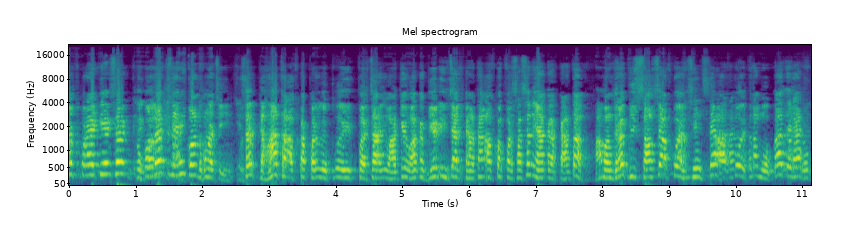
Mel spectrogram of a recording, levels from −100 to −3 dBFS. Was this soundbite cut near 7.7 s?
no; 1 cut; at 2.5 s

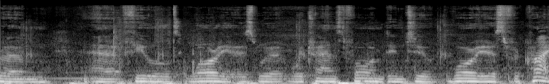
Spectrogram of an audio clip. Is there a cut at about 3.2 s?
no; 2 cuts; at 1.8 s, 4.4 s

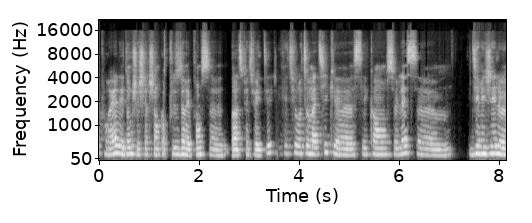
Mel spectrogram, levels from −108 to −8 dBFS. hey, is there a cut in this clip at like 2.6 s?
no; 1 cut; at 3.8 s

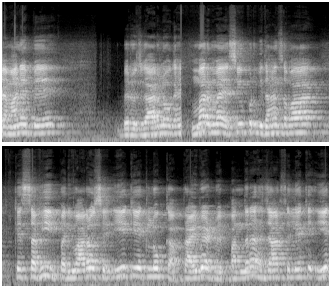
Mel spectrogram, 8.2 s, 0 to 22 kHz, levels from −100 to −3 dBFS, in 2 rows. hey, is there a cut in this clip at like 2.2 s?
yes; 1 cut; at 2.2 s

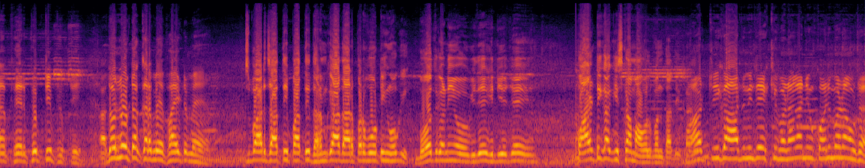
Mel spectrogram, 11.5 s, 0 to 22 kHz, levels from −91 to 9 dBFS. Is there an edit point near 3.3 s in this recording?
yes; 2 cuts; at 3.3 s, 7.6 s

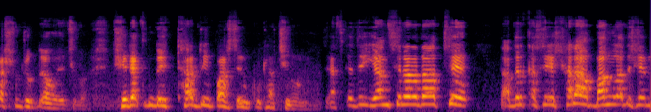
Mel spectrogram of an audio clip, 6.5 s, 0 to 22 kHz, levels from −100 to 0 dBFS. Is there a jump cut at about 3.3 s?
yes; 1 cut; at 3.3 s

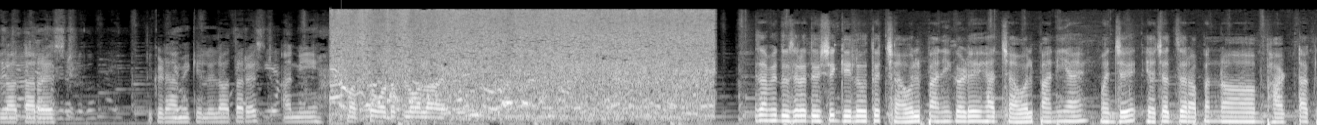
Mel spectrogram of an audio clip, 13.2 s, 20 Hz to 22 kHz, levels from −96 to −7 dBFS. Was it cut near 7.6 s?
yes; 2 cuts; at 3.3 s, 7.6 s

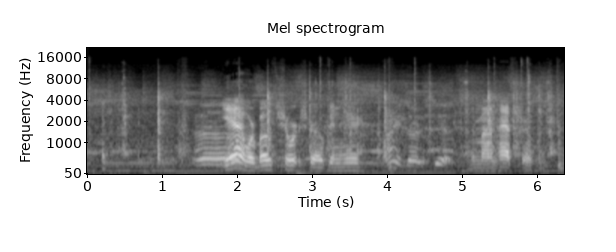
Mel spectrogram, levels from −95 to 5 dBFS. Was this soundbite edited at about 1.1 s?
yes; 2 cuts; at 1.1 s, 4.9 s

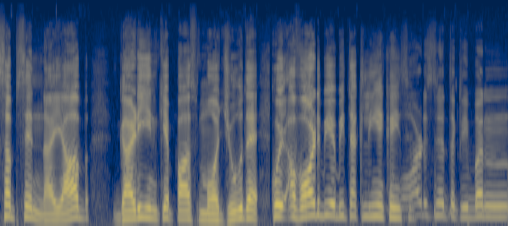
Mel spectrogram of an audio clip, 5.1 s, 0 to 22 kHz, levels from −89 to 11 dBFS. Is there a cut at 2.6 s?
yes; 1 cut; at 2.6 s

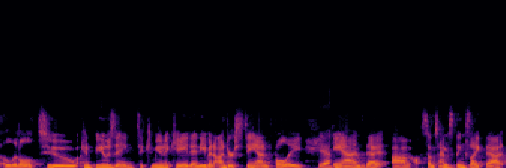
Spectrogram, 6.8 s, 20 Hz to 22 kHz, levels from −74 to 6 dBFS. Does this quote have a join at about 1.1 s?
yes; 1 cut; at 1.1 s

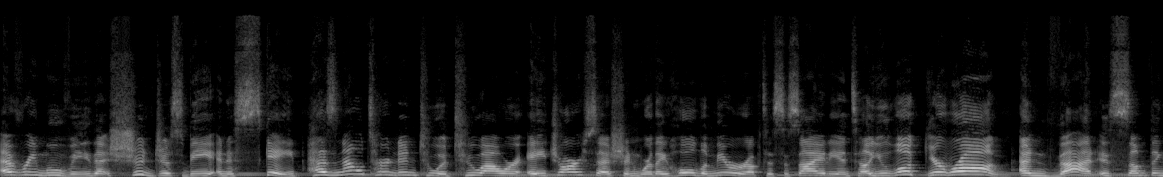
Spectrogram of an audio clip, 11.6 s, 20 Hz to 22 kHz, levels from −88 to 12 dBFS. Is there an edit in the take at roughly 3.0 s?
yes; 1 cut; at 3.0 s

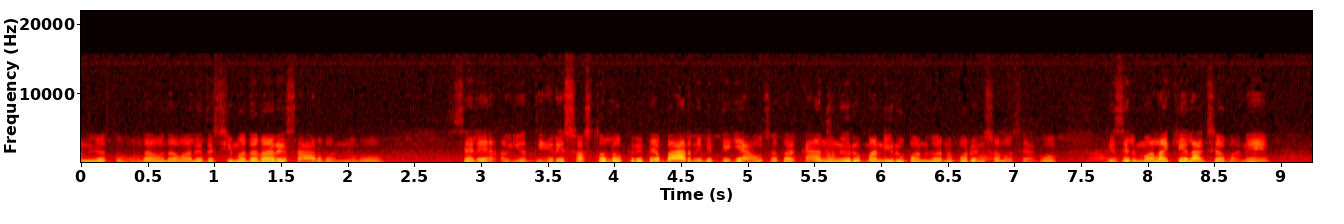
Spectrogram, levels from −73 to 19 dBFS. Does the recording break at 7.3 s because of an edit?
no; 0 cuts

